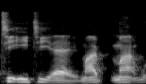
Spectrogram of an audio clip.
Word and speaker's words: Teta: The correct pronunciation is Teta. Obviously Italian. The problem is that means tit in Spanish. And so I think we pronounce it Tita because I think my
